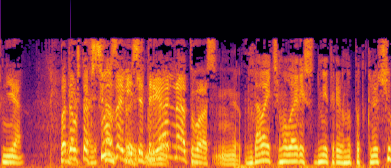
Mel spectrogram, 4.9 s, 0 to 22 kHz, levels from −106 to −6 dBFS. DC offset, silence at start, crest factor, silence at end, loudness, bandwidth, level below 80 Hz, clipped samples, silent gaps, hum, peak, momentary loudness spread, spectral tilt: under 0.1%; 0 s; 12 dB; 0 s; -12 LUFS; 8.8 kHz; -34 dBFS; under 0.1%; none; none; 0 dBFS; 5 LU; -5 dB/octave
